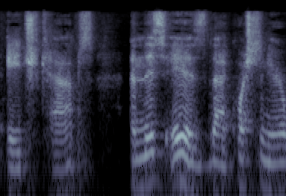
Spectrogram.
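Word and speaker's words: HCAHPS: actually it is so it's pronounced HC caps and this is that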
